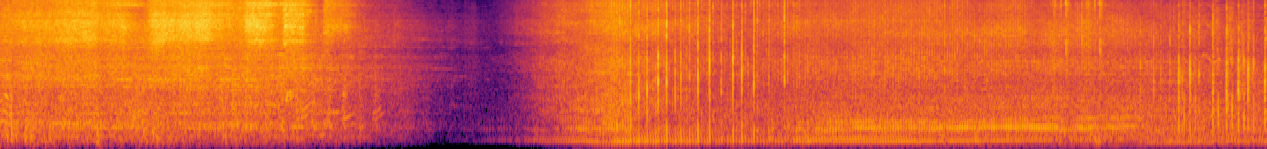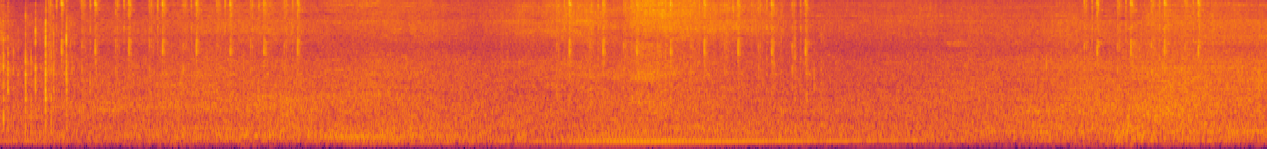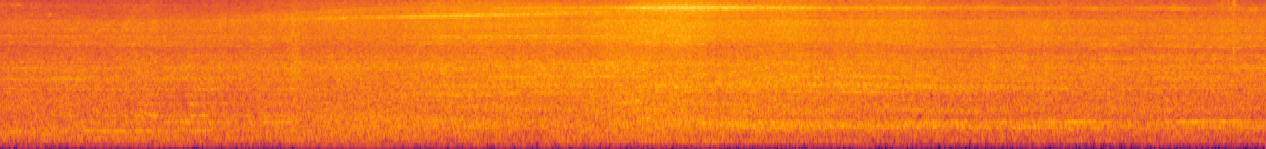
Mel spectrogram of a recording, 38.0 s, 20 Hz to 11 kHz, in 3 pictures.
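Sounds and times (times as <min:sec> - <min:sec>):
train rolling noise: 0:00.0 - 0:04.2, 0:05.9 - 0:16.3, 0:17.2 - 0:21.0, 0:22.4 - 0:38.0
diesel locomotive engine hum: 0:00.0 - 0:38.0
wheels clicking over rail: 0:10.5 - 0:15.8.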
